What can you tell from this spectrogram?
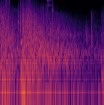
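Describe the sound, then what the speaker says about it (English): Gunfire during a shootout in a theater in the video game LA Noire, a few fairly distant, echoing shots over a busy ambient background. "you're firing from across the theater"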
